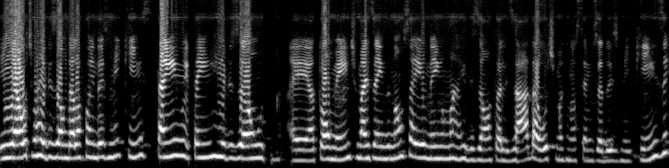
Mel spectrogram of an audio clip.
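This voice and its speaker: A woman's high-pitched voice at a very fast pace, hardly any pauses, ordinary pitch variation. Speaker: master's degree candidate. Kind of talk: academic thesis presentation. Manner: hesitant, many fillers. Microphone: connection stuttering for one listener.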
